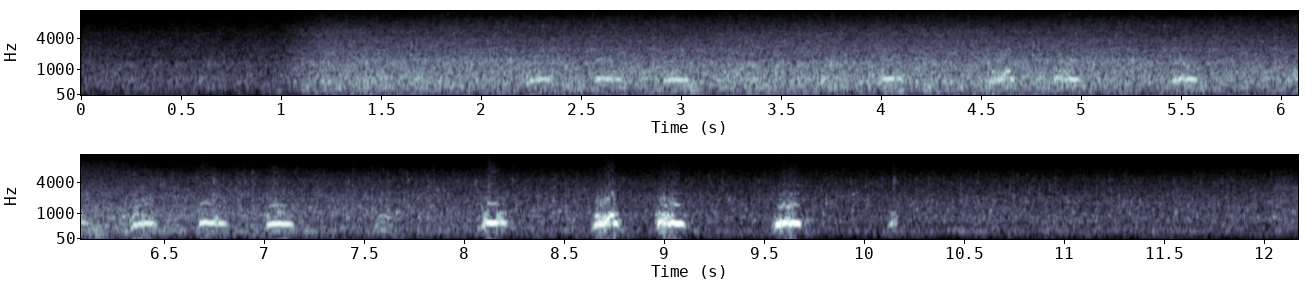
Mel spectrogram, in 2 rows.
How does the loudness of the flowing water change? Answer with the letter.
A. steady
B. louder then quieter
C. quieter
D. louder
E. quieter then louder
C.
